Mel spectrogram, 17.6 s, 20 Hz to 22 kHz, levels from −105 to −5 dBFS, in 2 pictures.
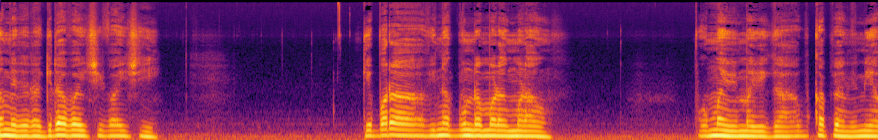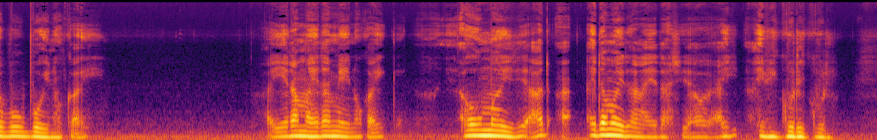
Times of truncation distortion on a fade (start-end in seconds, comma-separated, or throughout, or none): none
